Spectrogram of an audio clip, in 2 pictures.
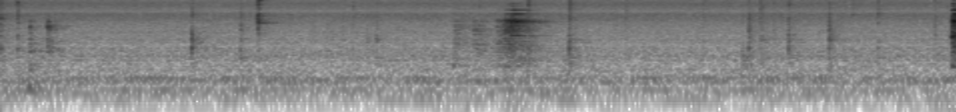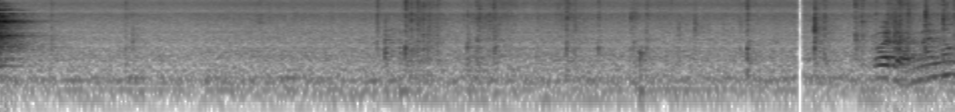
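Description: Frozen morel mushrooms, boiled and cut into pieces, roasting in a pan: a faint, steady sizzle under occasional light clinks and stirring taps from a utensil.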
